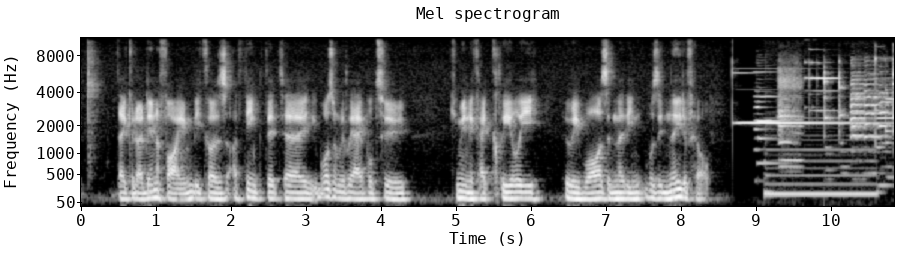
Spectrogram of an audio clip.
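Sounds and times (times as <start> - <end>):
speech: 0.5 - 8.5
mobile phone SMS alert tone with buzzing drone and pulsing beeps: 8.7 - 10.8.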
